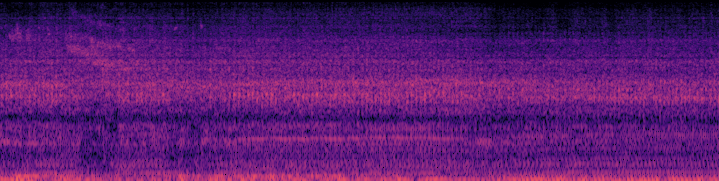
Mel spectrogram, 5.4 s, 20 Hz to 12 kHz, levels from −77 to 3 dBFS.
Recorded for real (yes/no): yes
